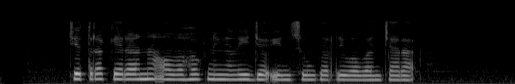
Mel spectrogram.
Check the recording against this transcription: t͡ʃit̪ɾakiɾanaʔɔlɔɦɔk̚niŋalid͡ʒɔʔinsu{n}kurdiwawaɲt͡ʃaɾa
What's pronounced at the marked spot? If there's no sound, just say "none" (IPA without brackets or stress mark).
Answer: ŋ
